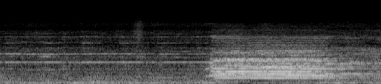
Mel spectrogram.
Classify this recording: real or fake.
fake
